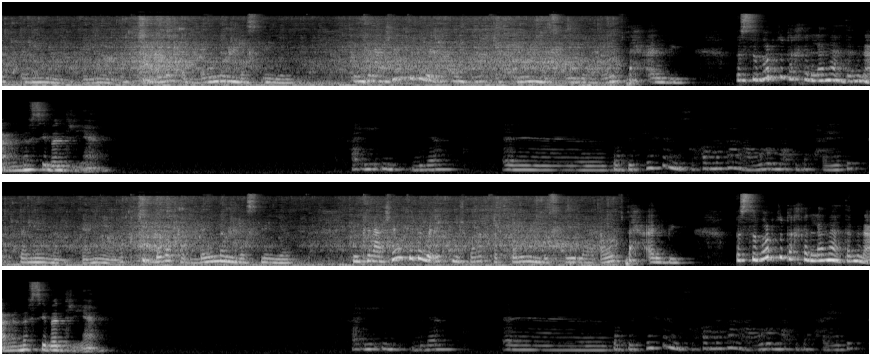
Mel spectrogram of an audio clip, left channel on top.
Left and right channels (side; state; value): both; normal; correlation 0.33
